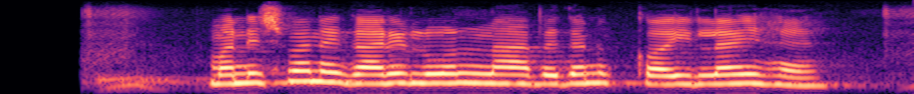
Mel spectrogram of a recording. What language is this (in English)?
Magahi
